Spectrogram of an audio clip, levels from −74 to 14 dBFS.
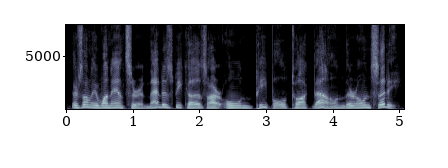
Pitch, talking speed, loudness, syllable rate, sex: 170 Hz, 200 wpm, -17 LUFS, 5.1 syllables/s, male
